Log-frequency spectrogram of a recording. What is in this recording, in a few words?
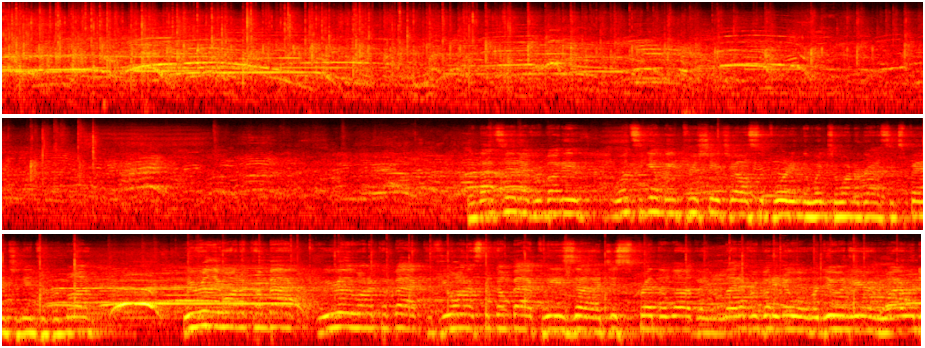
encore break announcement; Bluegrass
